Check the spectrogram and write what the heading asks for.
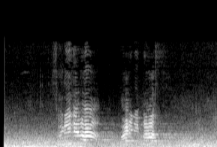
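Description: Two short, high-pitched shouted calls from a voice, each bending in pitch, over a low steady hum and the general noise of an outdoor crowd.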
